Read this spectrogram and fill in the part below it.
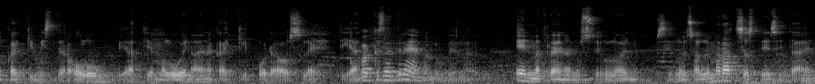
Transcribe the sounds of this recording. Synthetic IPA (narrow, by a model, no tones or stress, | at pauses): kɑikːimist̪ero̰lumpːˑiɑt̪jɑmæluinɑinɑkɑikːḭːpodɑ̰uslḛht̪iæ̰ʋɑikkːɑsɑˑt̪reːnɑnːuʋʋielæ̰ | enmæt̪reːnɑnːussḭlːo̰in | silːo̰insɑ̰lːemɑrɑt̪sɑst̪insit̪æ̰n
